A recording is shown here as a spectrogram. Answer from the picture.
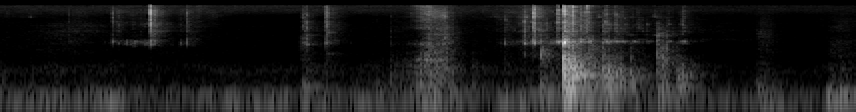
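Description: A utility knife and steel ruler being handled on a cutting mat: small scrapes and clicks, then about three seconds in a metal tool is set down with a clank that rings briefly.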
